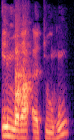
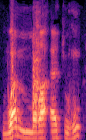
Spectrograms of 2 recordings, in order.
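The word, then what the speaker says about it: امرأته: Alors vous entendez quand je suis en train de le prononcer, je dis imra'atuhu et pourtant en fait quand on lit le verset on dit wamra'atuhu passant du waw à la lettre mim.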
